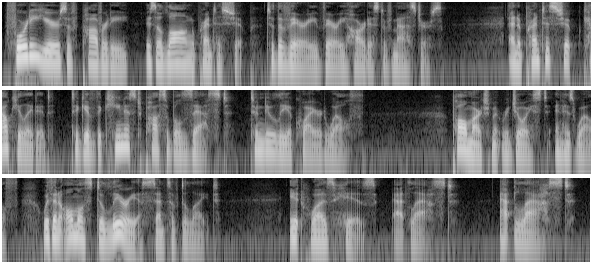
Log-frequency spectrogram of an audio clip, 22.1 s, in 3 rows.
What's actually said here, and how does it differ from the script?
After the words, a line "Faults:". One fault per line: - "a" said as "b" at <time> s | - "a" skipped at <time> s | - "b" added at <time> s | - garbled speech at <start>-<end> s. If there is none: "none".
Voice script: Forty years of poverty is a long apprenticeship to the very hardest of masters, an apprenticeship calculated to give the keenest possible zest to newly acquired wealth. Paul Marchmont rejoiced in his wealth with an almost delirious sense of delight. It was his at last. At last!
Forty years of poverty is a long apprenticeship to the very very hardest of masters, an apprenticeship calculated to give the keenest possible zest to newly acquired wealth. Paul Marchmont rejoiced in his wealth with an almost delirious sense of delight. It was his at last. At last!
Faults:
- "very" added at 3.9 s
